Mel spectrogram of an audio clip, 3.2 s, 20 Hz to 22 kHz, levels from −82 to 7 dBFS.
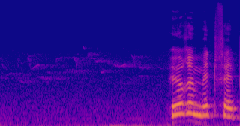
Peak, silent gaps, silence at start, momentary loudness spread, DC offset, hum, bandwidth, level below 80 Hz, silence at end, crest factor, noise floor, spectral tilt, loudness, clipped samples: -10 dBFS; none; 1.5 s; 6 LU; under 0.1%; none; 18.5 kHz; -56 dBFS; 0 s; 18 dB; -55 dBFS; -4.5 dB/octave; -24 LUFS; under 0.1%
